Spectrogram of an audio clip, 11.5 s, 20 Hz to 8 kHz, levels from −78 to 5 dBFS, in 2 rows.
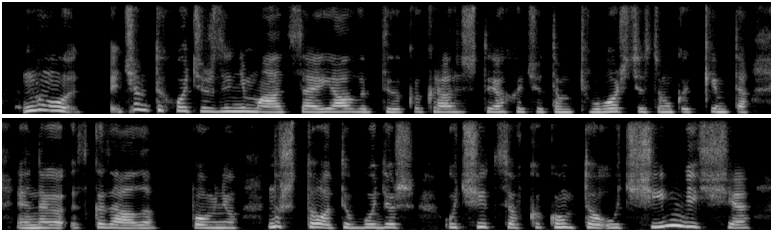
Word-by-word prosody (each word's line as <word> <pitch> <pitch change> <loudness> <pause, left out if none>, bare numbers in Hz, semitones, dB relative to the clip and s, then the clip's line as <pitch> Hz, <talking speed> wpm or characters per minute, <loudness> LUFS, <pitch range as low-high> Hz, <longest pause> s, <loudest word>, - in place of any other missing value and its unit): "Ну, 300 -1 +4 0.3
э, - - -6
чем 370 -3 -1
ты 325 +1 -1
хочешь 255 -5 -2
заниматься?" 215 -4 +2
А - - +5
я, 210 +1 +4
вот, 205 0 -7
э, 195 -1 0
как 220 +3 -11
раз, 200 -1 0
что 220 - -6
я 205 +1 +1
хочу, 205 -1 -7
там, 195 -2 -2
творчеством 205 0 -1
каким-то. 200 -1 -4 0.3
И 200 - -3
она, 205 0 +3
э, - - -9
сказала, 200 -3 +1 0.2
помню: 205 -2 +2 0.2
"Ну 280 +2 +4
что, 255 -5 +2
ты 230 +3 -2
будешь 235 - -1 0.2
учиться 245 0 -1
в 215 - -17
каком-то 240 -1 +1
училище, 245 - +3
215 Hz, 160 wpm, -26 LUFS, 200-245 Hz, 0.3 s, А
